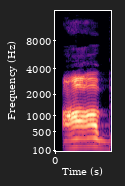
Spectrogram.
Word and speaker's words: Abe: When I got the email, Amrael said, "Now, Jason, this is how you pronounce the girl's name. It's Abe."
